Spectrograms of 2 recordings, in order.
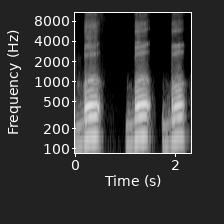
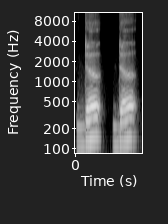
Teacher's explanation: vocal cords पर अपना hand touch करें और बोले ब ब ब तो मैंने अभी टच किया है तो वाइब्रेशन हो रही है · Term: वॉइस साउंड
